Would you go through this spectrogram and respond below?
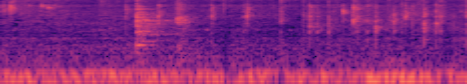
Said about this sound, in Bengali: তার মধ্যে কালো জিরে আর শুকনো লঙ্কা ফোড়ন দিলাম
